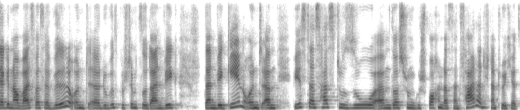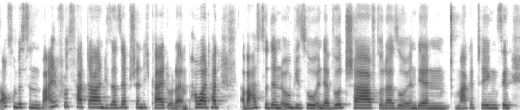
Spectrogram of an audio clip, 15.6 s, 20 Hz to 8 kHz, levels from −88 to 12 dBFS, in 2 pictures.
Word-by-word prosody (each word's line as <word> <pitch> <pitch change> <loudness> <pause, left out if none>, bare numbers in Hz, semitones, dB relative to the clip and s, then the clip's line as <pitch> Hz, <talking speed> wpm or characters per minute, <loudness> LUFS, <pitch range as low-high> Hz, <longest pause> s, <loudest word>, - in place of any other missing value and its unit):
der 210 - +7
genau 195 -5 +2
weiß, 190 +1 +4
was 205 0 -2
er 195 -2 -4
will 255 +10 +2
und, 200 -6 -3
äh, 195 -1 -2
du 195 0 -7
wirst 230 0 -6
bestimmt 215 +2 -5
so 200 -2 -1
deinen 185 0 +1
Weg 215 +1 0 0.3
deinen 195 0 +2
Weg 200 0 +2
gehen. 305 +6 +4
Und, 205 -5 0
ähm, 200 0 +3 0.2
wie 235 - -1
ist 260 +1 -5
das? 240 0 -1
Hast 255 0 -3
du 225 - -2
so, 210 +1 -1
ähm 195 +1 +2
du 205 - -2
hast 205 0 -2
schon 205 -3 -4
gesprochen, 215 +3 -2
dass 185 0 -2
dein 185 -2 -5
Vater 230 - +2
dich 240 -1 -8
natürlich 195 -2 -3
jetzt 175 -2 -6
auch 300 - 0
so 290 -3 -6
'n - - 0
bisschen 235 -4 -3
beeinflusst 300 +2 -3
hat 265 -1 +3
da 245 -1 +5
an 235 - +2
dieser 220 0 -2
Selbständigkeit 230 -1 0
oder 180 0 0
empowered 235 +5 +3
hat. 245 -1 +4 0.3
Aber 195 - +4
hast 230 +1 -3
du - - +1
denn 210 -1 0
irgendwie 220 -1 -1
so 210 -1 +1
in 200 - -1
der 185 0 0
Wirtschaft 215 -1 +4
oder 185 -2 -1
so 195 0 -4
in 185 +2 -3
den 180 +1 -1
Marketing-Szenen 200 +1 -2
210 Hz, 240 wpm, -23 LUFS, 195-235 Hz, 0.3 s, der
